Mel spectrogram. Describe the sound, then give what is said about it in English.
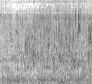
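A hot water tap runs steadily into a sink, producing a continuous hiss and splash of flowing water with no pauses and no voices, turned on to check that the water is not too hot. “Yeah, and turn the hot water tap on, and these should be not too hot.”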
